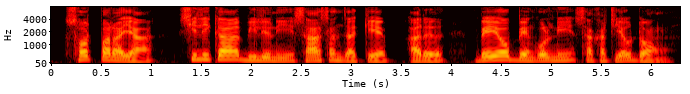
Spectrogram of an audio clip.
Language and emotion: Bodo, neutral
